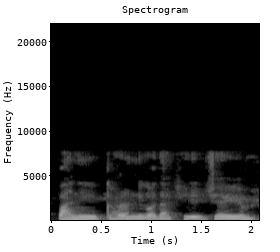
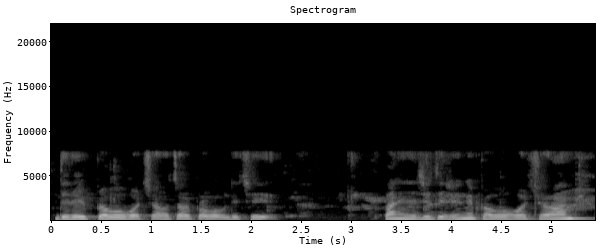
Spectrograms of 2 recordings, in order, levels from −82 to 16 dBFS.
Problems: constant background noise, continuous background conversations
